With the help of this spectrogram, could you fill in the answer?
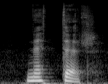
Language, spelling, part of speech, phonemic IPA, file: Swedish, natt, noun, /natː/, Sv-natt.ogg
- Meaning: 1. night 2. night: nights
